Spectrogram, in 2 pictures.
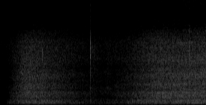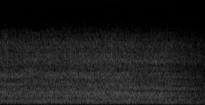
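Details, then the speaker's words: Transfer box turned slowly by hand is very hard to turn, with a rough continuous grinding rush; stiff, noisy transfer box, compared with an easy-turning, quieter replacement unit. "So, something I have noticed with this, like I said, that was really hard to turn. Like proper struggling to turn that like and it's really noisy."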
